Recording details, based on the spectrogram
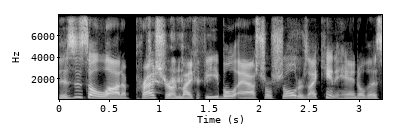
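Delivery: ordinary delivery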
